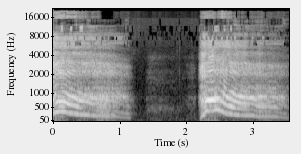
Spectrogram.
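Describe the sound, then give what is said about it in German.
Two loud, harsh, nasal landing calls of a Eurasian collared dove as it lands in a large oak, spreading its tail and beating its wings forward to brake; each about a second long and slightly falling in pitch, separated by a brief silence. “Umso abgefahrener klingt ihr Kontaktruf oder ihr Landeruf, nenne ich den, weil die es oft machen, wenn sie landen irgendwo.”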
